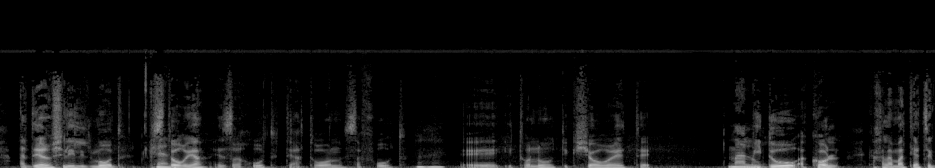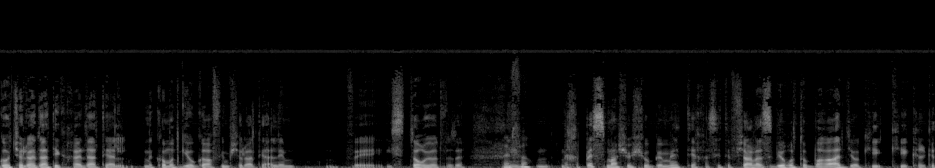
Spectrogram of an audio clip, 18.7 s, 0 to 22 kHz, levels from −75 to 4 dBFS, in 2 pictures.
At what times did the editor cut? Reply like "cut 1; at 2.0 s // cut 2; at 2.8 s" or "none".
cut 1; at 12.8 s // cut 2; at 14.4 s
